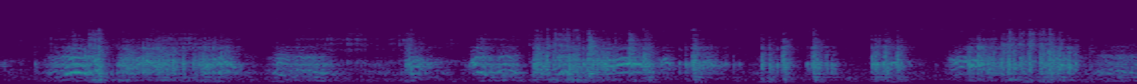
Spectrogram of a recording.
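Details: Logitech Driving Force GT wheel, second unit (first returned for the same noise), game sound off, at maximum force feedback strength: irregular buzzy, fluttering rattle bursts a second or two long; something inside the drive sounds loose, unconfirmed.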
